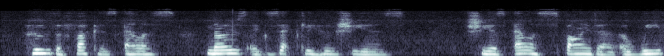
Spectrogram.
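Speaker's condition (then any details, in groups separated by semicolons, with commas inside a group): No condition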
